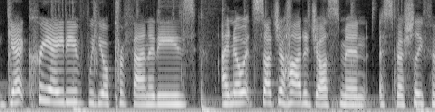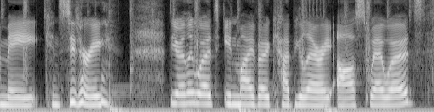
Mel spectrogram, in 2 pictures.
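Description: Young woman podcaster, sharp-tongued and sarcastic, slightly high voice, faint music under her. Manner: sassy, sarcastic and irreverent, swears freely. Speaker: podcast host. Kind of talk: casual gossip podcast monologue.

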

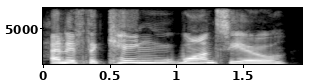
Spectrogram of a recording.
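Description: A woman's voice: a little high, takes it slowly, darkish tone, smooth, no room sound. A woman guest talking at length in an emphatic, rambling, conversational way, as if telling a story from history. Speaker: podcast guest.

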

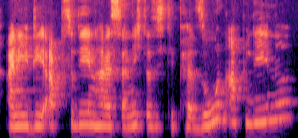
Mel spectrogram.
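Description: Woman podcast guest, chatty and explanatory, medium pitched voice, just talking from experience. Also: lively intonation, brisk, warm tone. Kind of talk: informal interview, explaining from experience.

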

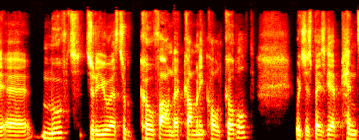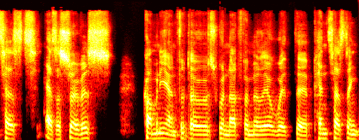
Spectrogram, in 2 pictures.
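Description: A man from Denmark with a Danish accent, a startup co-founder answering interview questions in a measured way with many "uh" fillers. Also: lowish voice, dark tone. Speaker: podcast guest, startup co-founder.

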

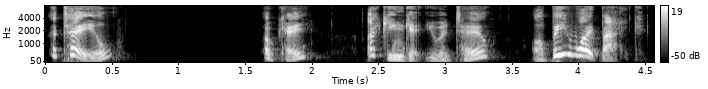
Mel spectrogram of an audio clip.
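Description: A woman voicing a small, earnest young male bunny in a children's story, anxious and rushed, with a pleading manner. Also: on the low side, huge pitch swings, a bit bright, slightly rough, no echo, clean studio sound, voice pushed up, exaggerated voice. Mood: eager.

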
